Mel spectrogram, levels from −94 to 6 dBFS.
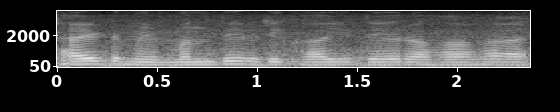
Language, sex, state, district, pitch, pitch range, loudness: Hindi, male, Haryana, Charkhi Dadri, 145 Hz, 140-150 Hz, -16 LUFS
